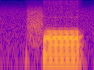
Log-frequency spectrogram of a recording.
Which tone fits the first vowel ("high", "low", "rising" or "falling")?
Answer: high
